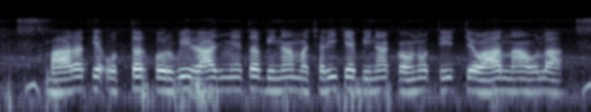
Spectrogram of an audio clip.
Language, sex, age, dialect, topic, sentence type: Bhojpuri, male, 25-30, Western, agriculture, statement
